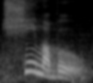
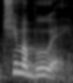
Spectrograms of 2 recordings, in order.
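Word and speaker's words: Cimabue: will move to, this artist's name is properly pronounced Chimabu, or Chimabue. It means bull's head. I don't know what he looked like. Perhaps he had a head shaped like a bull. I don't know, but Chimabue is the last artist we'll talk about in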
